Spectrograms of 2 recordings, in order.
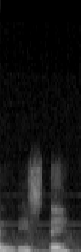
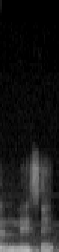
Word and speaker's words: listen: Não é listen, tá? É listen. Esse Tzinho, ele é mudo, tá?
